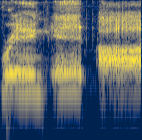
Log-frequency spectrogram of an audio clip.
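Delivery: very loud, very high, rough, defiant shout. His character throws his head back atop the tower, shouting as loud as possible. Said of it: "he just shouts".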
